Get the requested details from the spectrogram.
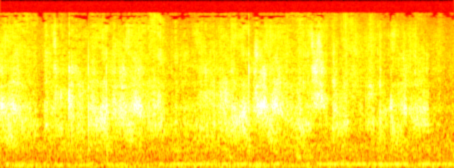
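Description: Long fingernails tap and scratch the flat face of a red and gold soft plastic lotion tube held upright. The result is a steady run of soft, crinkly taps and scratchy rustles in the mid range, with bright edges and a faint low hum underneath.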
